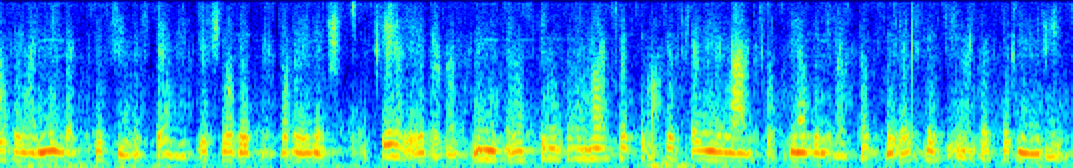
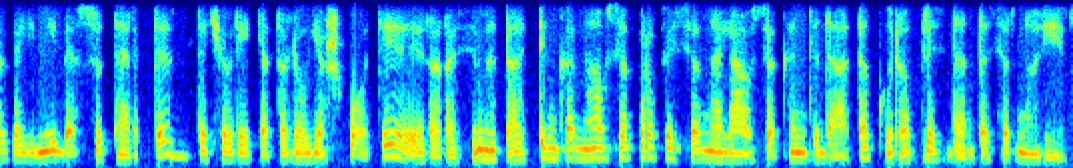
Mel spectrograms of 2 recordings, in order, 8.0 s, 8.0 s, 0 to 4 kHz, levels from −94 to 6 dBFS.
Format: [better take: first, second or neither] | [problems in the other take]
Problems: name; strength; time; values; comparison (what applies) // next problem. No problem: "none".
second | noise reduction (neural separator model SepFormer DNS4)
